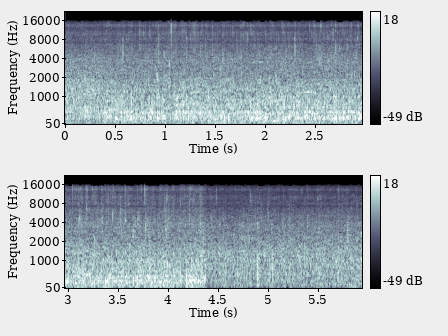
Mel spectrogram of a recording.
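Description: Heavy rain pouring onto a flooded street and its standing floodwater, a steady hiss. About four seconds in it drops slightly in level and loses some of its fuller low rush.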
